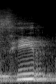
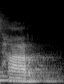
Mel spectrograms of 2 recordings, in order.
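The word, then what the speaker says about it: sir: করা কিন্তু আমি যদি বলি এস আই আর উচ্চারণ কিন্তু সির হয় না উচ্চারণ হয় স্যার অর্থাৎ আমরা দেখতে পাই ভাওয়েলের সরি আর এর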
